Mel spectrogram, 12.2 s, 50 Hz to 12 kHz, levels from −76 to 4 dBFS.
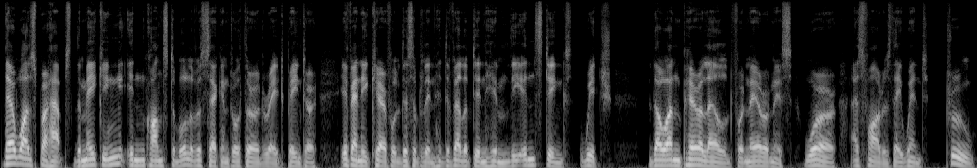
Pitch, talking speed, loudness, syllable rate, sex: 95 Hz, 175 wpm, -19 LUFS, 5.5 syllables/s, male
